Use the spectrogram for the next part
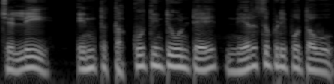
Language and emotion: Telugu, fearful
